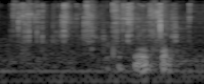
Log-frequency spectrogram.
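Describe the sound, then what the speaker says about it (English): Outer skin peeled off a vegetable while making ratatouille, a close, quiet run of dry crinkling and tearing rasps in short irregular bursts. "I'm just going to take off the outer edge, the outer skin, and throw it in my stock"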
